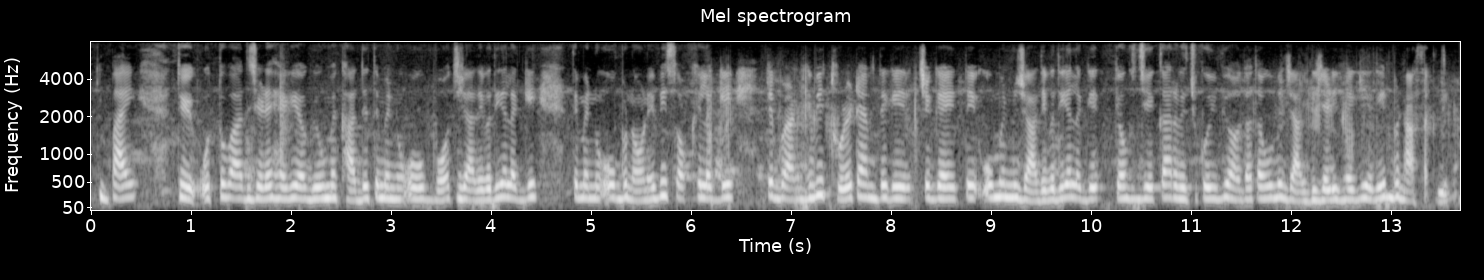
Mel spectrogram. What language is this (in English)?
Punjabi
